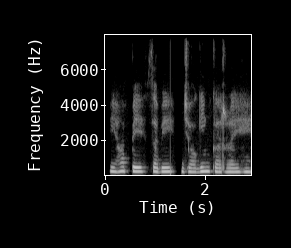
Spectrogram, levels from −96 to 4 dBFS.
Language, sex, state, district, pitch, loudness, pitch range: Hindi, female, Uttar Pradesh, Etah, 225 Hz, -29 LUFS, 210-230 Hz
